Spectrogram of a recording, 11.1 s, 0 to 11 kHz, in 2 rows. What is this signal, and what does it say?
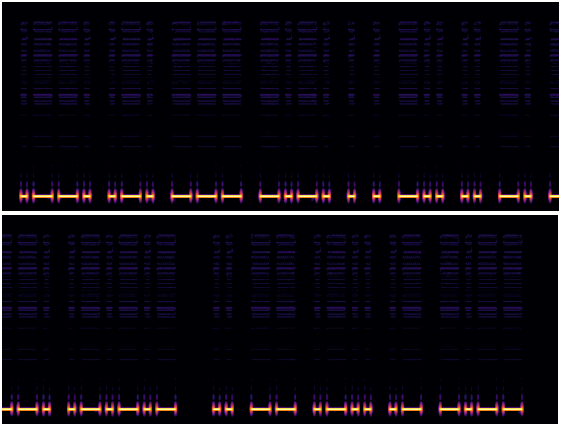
Morse code, heard as a keyed tone, about 19 wpm, 800 Hz. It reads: PROCEEDING. IMLAY
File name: ANGLAIS texte clair 3 vitesse 18 mots minute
